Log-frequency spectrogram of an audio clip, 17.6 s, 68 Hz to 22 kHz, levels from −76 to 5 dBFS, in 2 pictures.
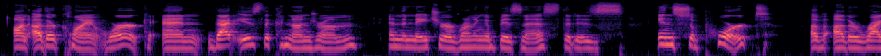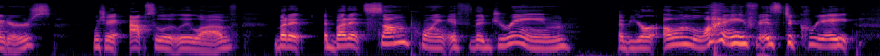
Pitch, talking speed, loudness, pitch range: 185 Hz, 145 wpm, -26 LUFS, 170-220 Hz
